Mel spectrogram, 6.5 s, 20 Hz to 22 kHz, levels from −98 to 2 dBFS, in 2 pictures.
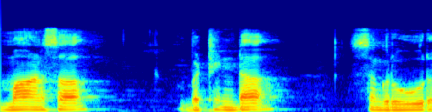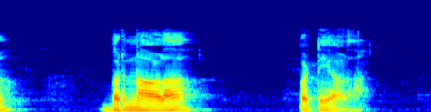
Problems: none marked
